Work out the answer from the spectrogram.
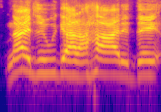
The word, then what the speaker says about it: Niger: Niger is like a word spelled without a G, an extra G. Yeah, you take that G out and you got Niger. So, Niger, we got a high today of 77 degrees.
